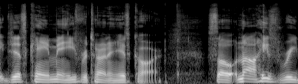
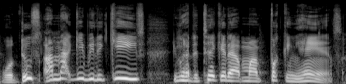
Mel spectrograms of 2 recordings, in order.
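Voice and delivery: higher-pitched, mildly heated refusal; retold mad customer; 7 semitones higher than usual. Renter refusing to hand back keys, mock mad. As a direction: imitate an angry customer digging in. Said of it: "getting really, really mad at me".

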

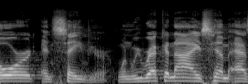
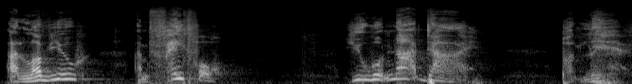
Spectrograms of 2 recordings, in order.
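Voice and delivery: choked voice of God; 6 semitones higher than usual. Retold or imitated. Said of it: "I get choked when I tell this".

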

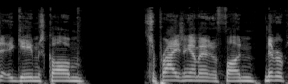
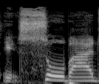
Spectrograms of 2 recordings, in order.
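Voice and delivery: ordinary talk, nothing marked

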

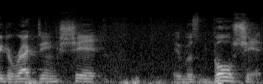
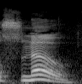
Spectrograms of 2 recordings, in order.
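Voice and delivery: usual speaking voice

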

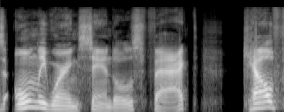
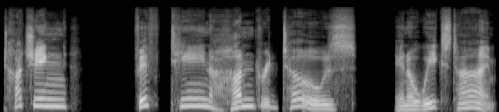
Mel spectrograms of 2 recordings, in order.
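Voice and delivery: news anchor; 4 semitones higher, slower than usual. Pretend. Mock news report on toucher.

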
